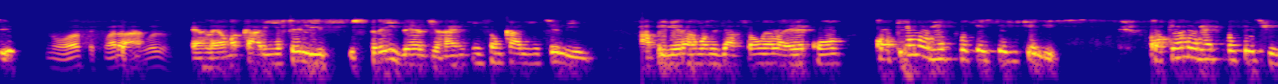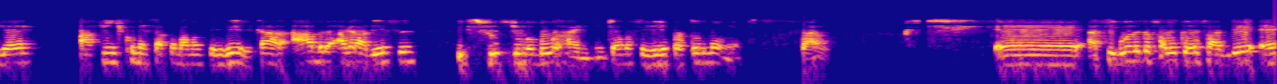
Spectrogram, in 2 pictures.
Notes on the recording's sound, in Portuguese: Não se assuste com o áudio, ele melhora consideravelmente a partir do segundo episódio!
